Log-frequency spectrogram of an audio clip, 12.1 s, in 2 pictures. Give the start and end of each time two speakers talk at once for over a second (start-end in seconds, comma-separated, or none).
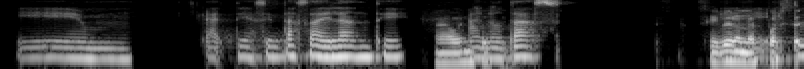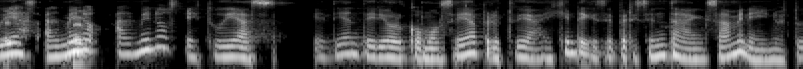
5.4-6.7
